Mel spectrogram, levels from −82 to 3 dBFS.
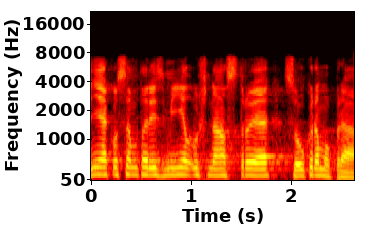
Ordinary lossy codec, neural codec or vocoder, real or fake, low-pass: Opus, 24 kbps; none; real; 7.2 kHz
